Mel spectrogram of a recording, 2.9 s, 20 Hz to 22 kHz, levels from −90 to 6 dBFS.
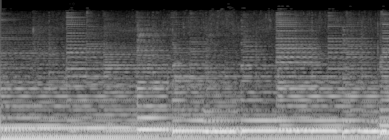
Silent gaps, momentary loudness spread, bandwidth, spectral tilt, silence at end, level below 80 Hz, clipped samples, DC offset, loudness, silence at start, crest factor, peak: none; 3 LU; 14.5 kHz; -7.5 dB/octave; 0 s; -18 dBFS; under 0.1%; 2%; -13 LUFS; 0 s; 10 dB; 0 dBFS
